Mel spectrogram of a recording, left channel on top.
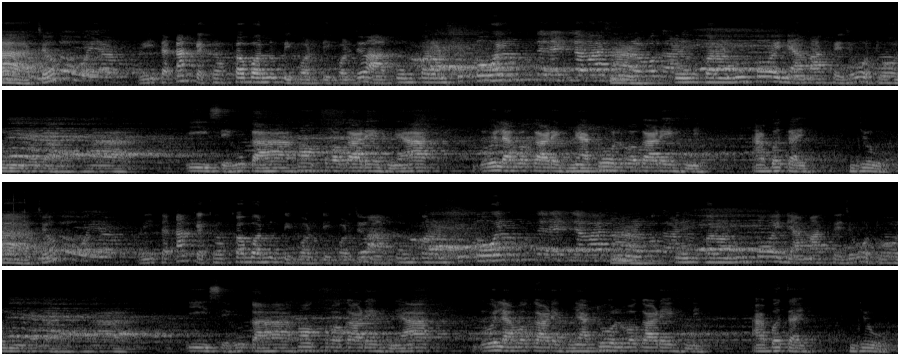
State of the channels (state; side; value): quieter; right; 3.9 dB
